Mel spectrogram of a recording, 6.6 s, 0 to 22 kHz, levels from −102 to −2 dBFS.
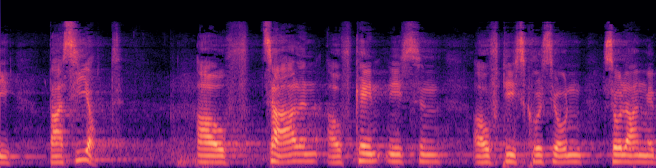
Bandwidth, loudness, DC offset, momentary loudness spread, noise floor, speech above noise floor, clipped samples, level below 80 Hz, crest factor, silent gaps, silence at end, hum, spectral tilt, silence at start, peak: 13.5 kHz; -27 LUFS; under 0.1%; 14 LU; -53 dBFS; 26 dB; under 0.1%; -66 dBFS; 20 dB; none; 0 s; none; -4.5 dB/octave; 0 s; -6 dBFS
